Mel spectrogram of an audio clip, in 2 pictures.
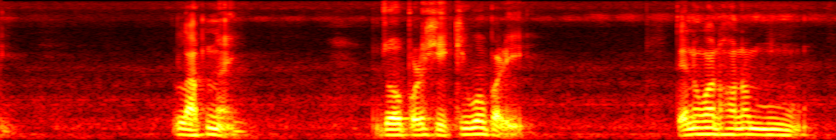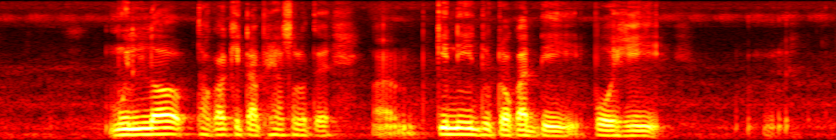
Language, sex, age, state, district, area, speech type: Assamese, male, 30-45, Assam, Nagaon, rural, spontaneous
